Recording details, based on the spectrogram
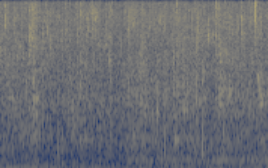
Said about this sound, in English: The rain starts really pouring down on me and Jill, but she doesn't head for cover.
